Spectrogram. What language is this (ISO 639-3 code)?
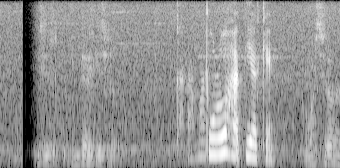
ben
